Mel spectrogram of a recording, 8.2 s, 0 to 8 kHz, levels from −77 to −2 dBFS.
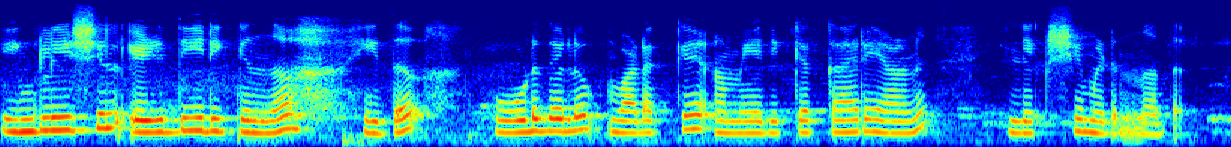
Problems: background sounds at intervals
